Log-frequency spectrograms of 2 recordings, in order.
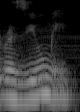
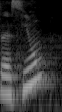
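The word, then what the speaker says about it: résumé: like to clarify something have you heard me pronouncing it as resume if so it is absolutely wrong it is actually resume resume means a progress of a work whereas the one that we look for now is pronounced as resume got it so with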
